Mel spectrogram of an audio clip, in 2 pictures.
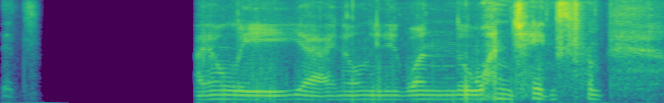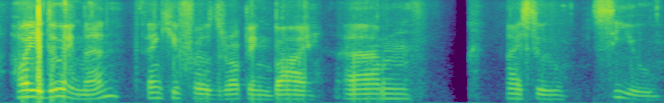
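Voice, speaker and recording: A man from Belgium chatting casually with his live-stream viewers on a headset mic while modelling, halting and full of fillers. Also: medium pitch, rough recording. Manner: halting, many fillers, answers chat viewers. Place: home in the Alpine region.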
